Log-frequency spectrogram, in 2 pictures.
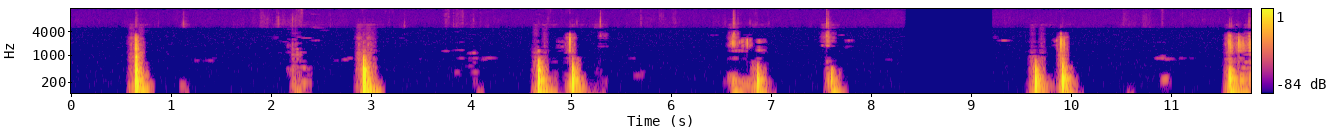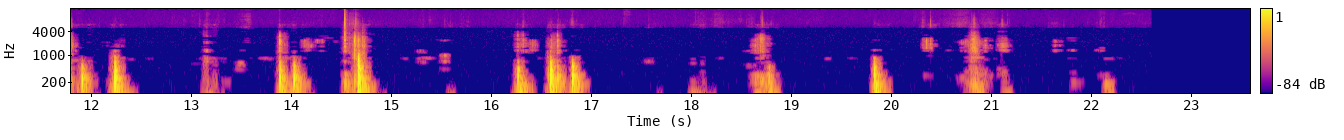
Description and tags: Pool Table setting up pooltable balls
Setting up the pool table balls in a triangle form
Pool, OWI, Table, Setup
